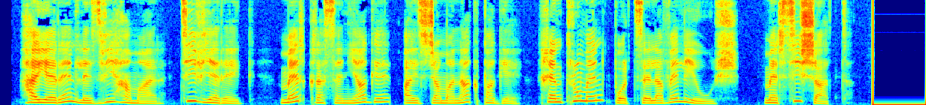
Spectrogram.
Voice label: Armenian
